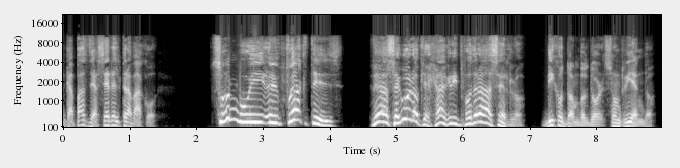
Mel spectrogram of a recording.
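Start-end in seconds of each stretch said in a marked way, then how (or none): 2.2-4.2 higher, slow, stately giantess; a lofty headmistress, unhurried; Madame Maxime voiced. 4.6-6.9 a raised, courteous headmaster; Dumbledore voiced.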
